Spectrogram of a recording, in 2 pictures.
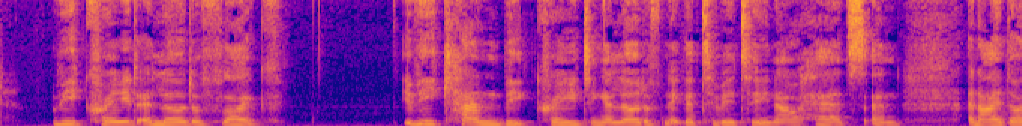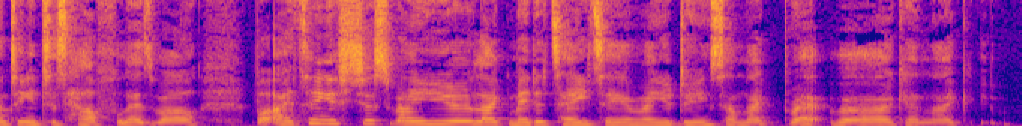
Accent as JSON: {"language": "English", "country": "Turkey", "second_language": "English", "lives_now": "Germany", "said": "I am Turkish, like I'm coming from Turkey, so where we have a lot of sunlight."}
